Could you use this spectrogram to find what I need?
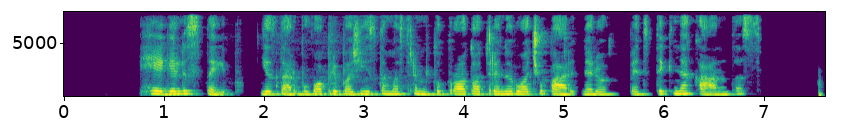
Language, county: Lithuanian, Alytus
